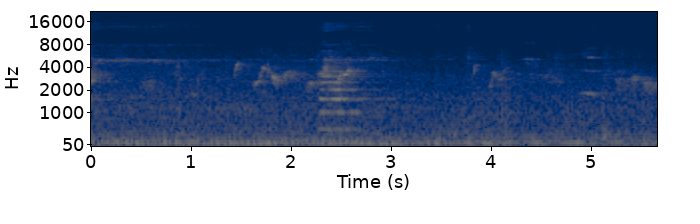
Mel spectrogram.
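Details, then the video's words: Red-whiskered bulbul, a newly rising fighting bird meeting other birds, gives scattered short whistled chirps and slurred notes, one louder burst near the middle, over a constant low hum of background noise. "Mang chiến binh mới nổi đi giao lưu với các bạn thật bất ngờ"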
